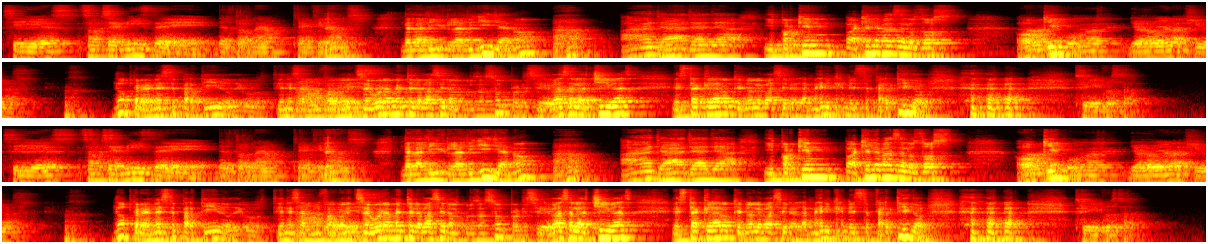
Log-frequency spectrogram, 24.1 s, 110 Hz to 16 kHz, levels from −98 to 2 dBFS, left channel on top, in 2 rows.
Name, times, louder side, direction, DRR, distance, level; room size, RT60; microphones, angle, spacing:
voice 1, 0.0-3.6 5.5-5.8 10.2-11.0 11.2-12.3 12.7-12.8 15.0-15.7 17.4-17.8 22.8-23.3, equal, 5° left, -7 dB, 2.6 m, -30 dB
voice 2, 3.8-5.4 6.2-10.7 13.2-22.9, right 2 dB, 35° right, 5 dB, 1.2 m, -24 dB
23.5 x 10.5 x 2.4 m, 0.63 s
head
